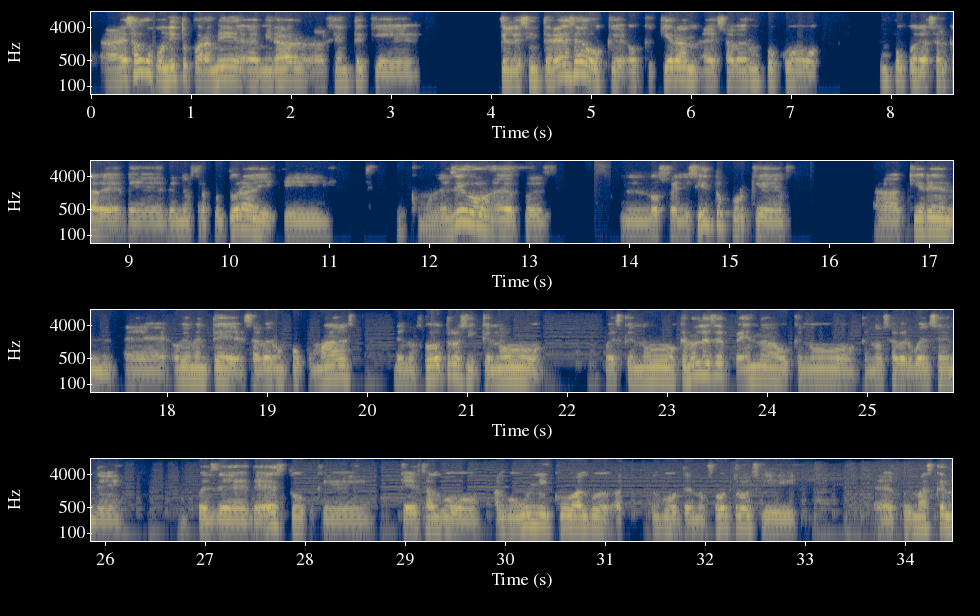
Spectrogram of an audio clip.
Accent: Michoacán, Mexico; first language Purépecha; Se puede decir que es mi, mi primer, eh, mi lengua materna, obviamente, porque somos purépechas, eh, me siento que, siento que estoy muy, muy identificado con esto

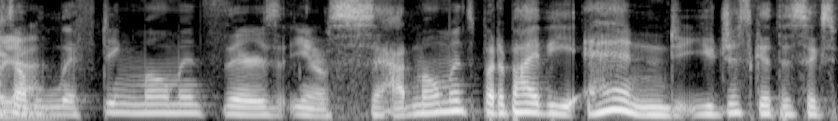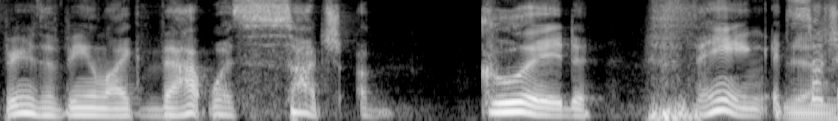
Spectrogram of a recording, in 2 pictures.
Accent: Illinois, United States; moved away as an adult; also born or lived in Iowa / Ohio; now in San Diego, United States; I'm a big Midwestern boy. I grew up in Illinois. I went to school in Iowa, and then I moved here from Ohio.

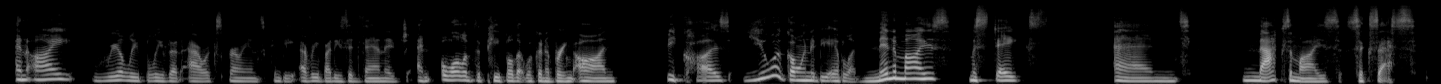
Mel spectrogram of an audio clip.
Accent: Long Island, New York, United States; also born or lived in Brooklyn / Manhattan; we both were born in Brooklyn, but he mostly grew up in Staten Island, and I grew up in Long Island.

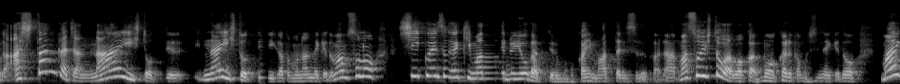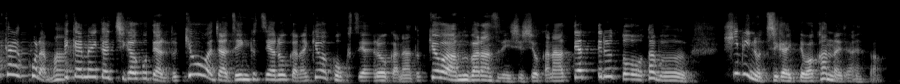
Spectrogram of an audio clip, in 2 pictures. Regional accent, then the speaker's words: Tokyo, Japan; now in Honolulu, United States; で、私、東京なんですね。あの、元々

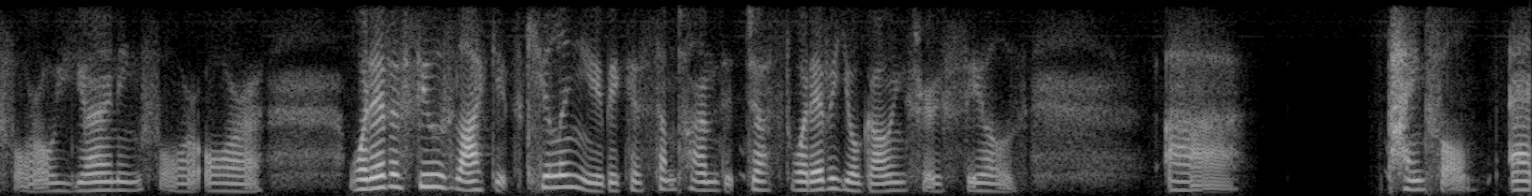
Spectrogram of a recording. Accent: Australia; accent: Australian; moved away as an adult; As you can tell by my accent, I am Australian, and I was born in Australia

